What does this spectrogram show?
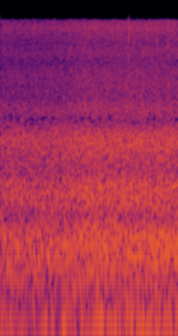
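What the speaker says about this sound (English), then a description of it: "old creek's clicking along pretty good this morning" A fast creek swollen by a flash flood spills over farm ground, giving a steady, dense rushing wash that holds an even level throughout with no voices.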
